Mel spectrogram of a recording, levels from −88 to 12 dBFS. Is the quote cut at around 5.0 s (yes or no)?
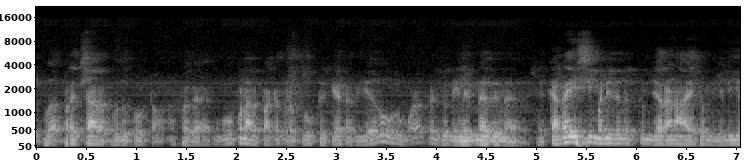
yes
